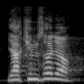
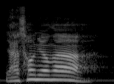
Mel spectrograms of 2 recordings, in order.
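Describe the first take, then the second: First: It is said in an angry, threatening tone. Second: It is said in a calm, everyday tone.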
